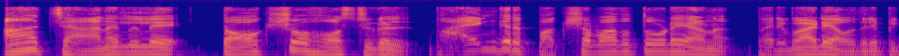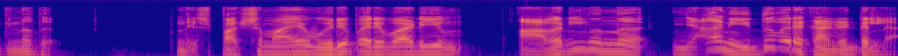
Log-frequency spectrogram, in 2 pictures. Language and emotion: Malayalam, disgusted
